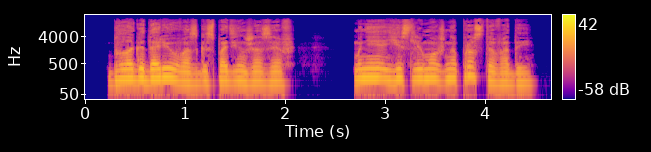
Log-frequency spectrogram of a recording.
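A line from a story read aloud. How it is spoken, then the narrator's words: Soft. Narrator (Russian): мягко произнесла сестра Доминика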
